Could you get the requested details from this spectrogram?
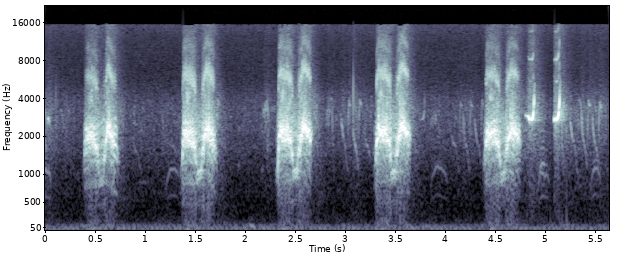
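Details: Rain quail repeating a loud, even double note, like a doubled 'which-which', almost exactly once per second for five rounds. The last pair is followed by a couple of thin, high extra notes.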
